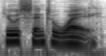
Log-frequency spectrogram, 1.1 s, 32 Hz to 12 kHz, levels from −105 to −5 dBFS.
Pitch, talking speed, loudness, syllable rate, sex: 130 Hz, 225 wpm, -14 LUFS, 5.3 syllables/s, male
